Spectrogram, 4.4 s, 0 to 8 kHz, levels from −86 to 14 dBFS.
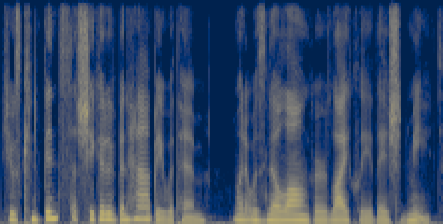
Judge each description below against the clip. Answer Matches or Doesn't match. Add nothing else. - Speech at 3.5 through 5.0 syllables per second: Doesn't match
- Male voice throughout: Doesn't match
